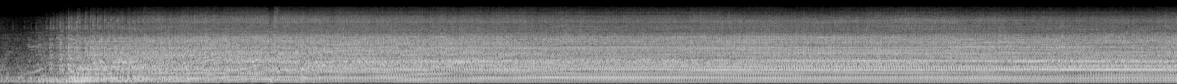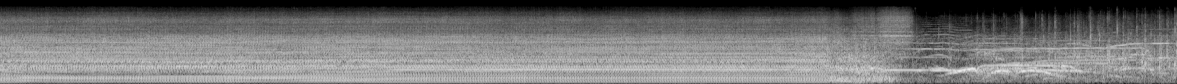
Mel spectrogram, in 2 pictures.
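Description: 1995 Cadillac V8 revving up and held at high revs through a tyre-smoking burnout, its spinning rear tyres adding a hiss. The engine drops off suddenly about twenty seconds in.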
